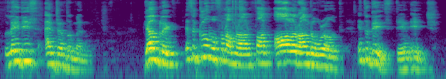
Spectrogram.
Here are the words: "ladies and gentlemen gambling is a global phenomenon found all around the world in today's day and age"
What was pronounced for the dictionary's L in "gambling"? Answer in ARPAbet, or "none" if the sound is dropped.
L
